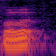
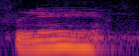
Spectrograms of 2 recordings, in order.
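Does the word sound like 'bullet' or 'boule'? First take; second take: bullet; boule. First: The word is said like 'bullet'. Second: The word is said like 'boule'. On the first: The speaker calls it wrong. "It's not bullet" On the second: The speaker calls it right. "it's boule, isn't it?"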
